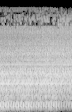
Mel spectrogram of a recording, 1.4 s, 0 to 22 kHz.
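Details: Four-year-old Champion 3800 running watt dual fuel generator on its original battery, running after an electric start without priming: short stretch of steady, even, mid-pitched engine drone with no surging or knocking; healthy.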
